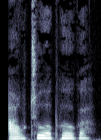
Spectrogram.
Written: autoophugger

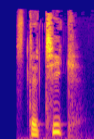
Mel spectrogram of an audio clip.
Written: statik

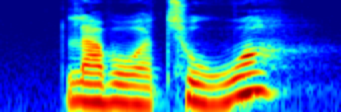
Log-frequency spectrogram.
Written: laborator

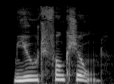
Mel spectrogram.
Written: mutefunktion

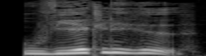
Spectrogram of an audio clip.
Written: uvirkelighed

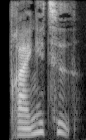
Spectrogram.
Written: DRENGETIDEN

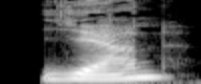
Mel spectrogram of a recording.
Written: jern

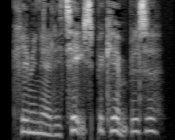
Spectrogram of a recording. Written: kriminalitetsbekæmpelse

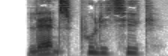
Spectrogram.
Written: landspolitik

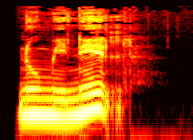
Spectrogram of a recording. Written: nominel

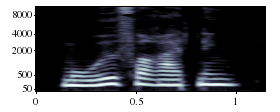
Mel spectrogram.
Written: modeforretning

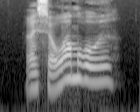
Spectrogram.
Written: ressortområde

